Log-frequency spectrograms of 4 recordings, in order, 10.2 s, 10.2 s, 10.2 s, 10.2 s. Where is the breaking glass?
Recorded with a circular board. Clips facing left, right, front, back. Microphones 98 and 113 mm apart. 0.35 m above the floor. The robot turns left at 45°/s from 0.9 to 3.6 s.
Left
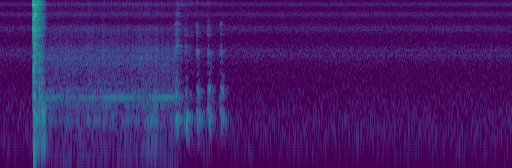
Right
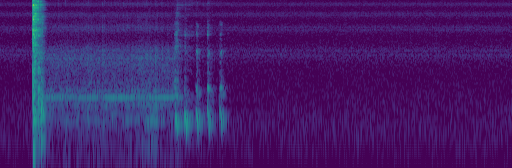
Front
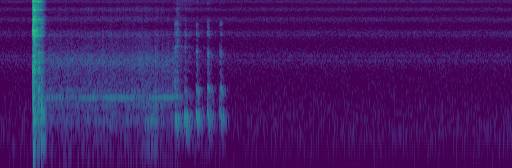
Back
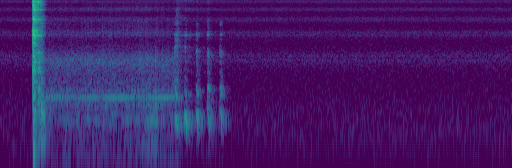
70° right, 1.4 m.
